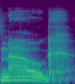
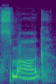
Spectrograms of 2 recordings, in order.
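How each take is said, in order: First: The vowel sounds like the one in 'cow'. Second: The vowel sounds like the one in 'fog'. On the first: The speaker calls it right. "It's Smaug" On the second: The speaker calls it wrong. "not Smog"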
